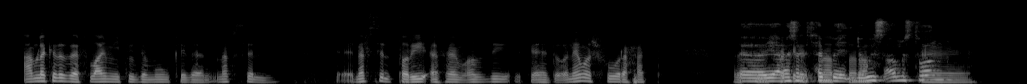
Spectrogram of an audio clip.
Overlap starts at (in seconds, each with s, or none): 7.4 s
